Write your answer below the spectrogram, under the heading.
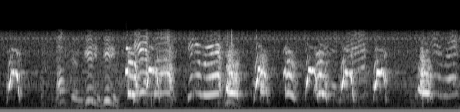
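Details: Coonhounds in training bark in a steady run of short, sharp, ringing yelps, roughly two per second, with a brief quieter stretch early on and human voices nearby.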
